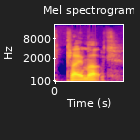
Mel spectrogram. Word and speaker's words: Primark: It's Primark. It is pronounced actually Primark, but I always say Primark.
